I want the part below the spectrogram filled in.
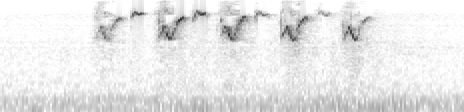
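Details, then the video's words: Song of a Cinereous tit, used as a lure for training birds: five quieter paired high chirps in quick succession over a steady low rumbling background. "SUARA BURUNG GELATIK BATU GACOR UNTUK PANCINGAN"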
